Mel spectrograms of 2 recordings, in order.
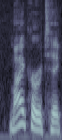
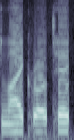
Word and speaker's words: MikroTik: I still insist MikroTik should rhyme with necrotic.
